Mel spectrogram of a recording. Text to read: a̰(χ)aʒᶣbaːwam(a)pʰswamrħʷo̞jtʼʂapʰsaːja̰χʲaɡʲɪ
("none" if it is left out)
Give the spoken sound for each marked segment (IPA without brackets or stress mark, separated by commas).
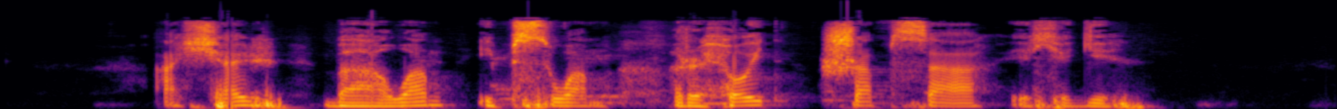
ʃ, i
